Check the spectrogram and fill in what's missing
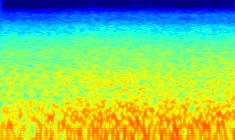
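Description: Rough ocean waves break on a Baja beach on a warm morning, a dense, roaring wash of surf with wind buffeting the microphone, loud and continuous throughout.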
